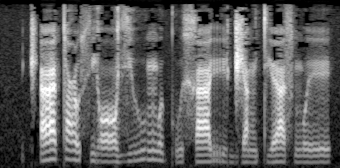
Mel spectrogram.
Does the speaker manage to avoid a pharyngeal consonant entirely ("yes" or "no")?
no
